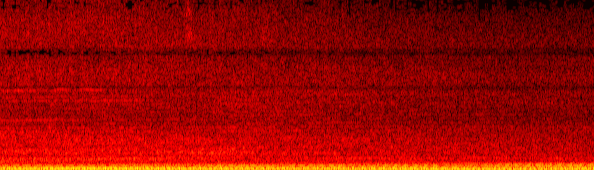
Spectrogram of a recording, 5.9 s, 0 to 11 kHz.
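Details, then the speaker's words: 2007 Dodge Magnum SRT8, 6.1L Hemi V8, about 14,800 miles, MSD coil packs, K&N intake, SLP cat-back exhaust: deep, even V8 rumble at idle with steady low pulses, no knocks or misses; healthy. "That great V8 rumble sound, especially with that SLP catback on it now."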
